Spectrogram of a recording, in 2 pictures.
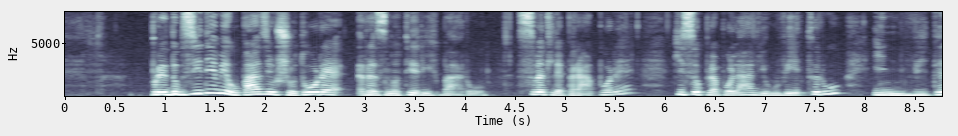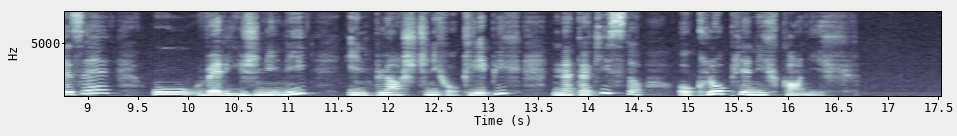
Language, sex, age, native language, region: Slovenian, female, 60+, Slovenian, Gorenjska region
